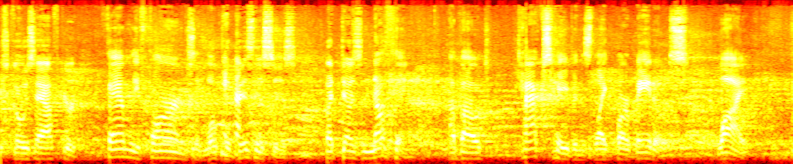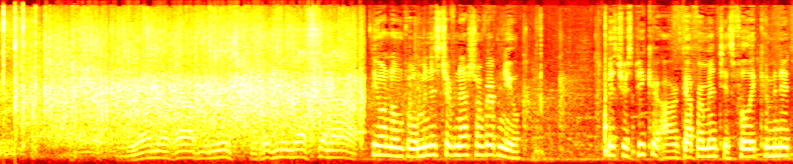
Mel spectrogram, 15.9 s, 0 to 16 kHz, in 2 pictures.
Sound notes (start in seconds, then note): 10.7 some Applause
